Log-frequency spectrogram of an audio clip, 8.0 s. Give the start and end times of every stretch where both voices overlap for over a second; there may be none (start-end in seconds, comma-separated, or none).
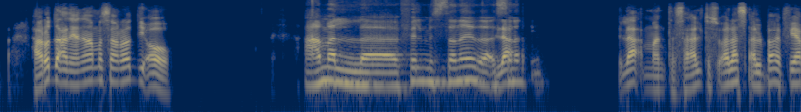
none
